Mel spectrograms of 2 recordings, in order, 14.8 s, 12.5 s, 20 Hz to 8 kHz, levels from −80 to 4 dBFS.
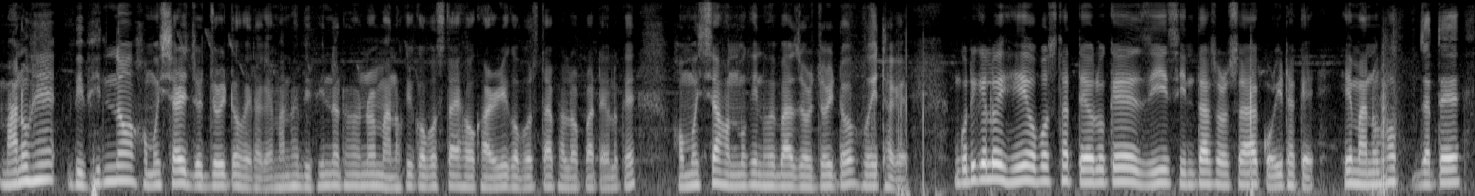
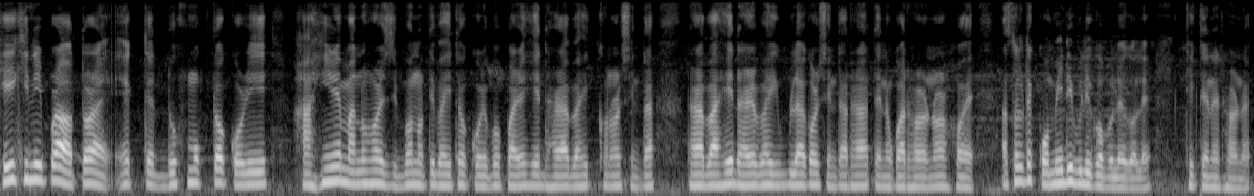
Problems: constant background noise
